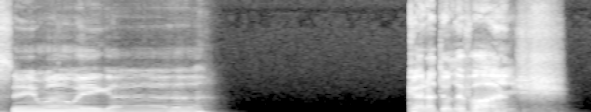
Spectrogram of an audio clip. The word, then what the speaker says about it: Delevingne: Somebody on Twitch, on Edge Mark says it's pronounced Delevingne.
